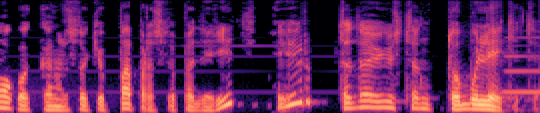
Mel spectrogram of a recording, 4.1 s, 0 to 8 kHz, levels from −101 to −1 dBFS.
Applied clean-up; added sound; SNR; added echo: classical method spectral subtraction.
